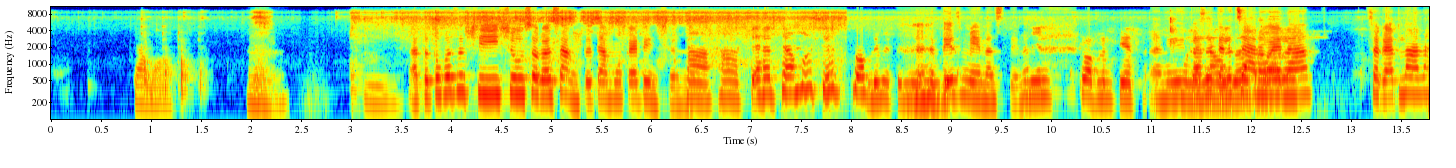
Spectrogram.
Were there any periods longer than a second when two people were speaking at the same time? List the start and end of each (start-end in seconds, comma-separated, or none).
11.3-12.6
